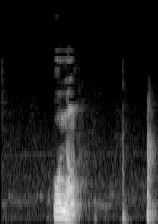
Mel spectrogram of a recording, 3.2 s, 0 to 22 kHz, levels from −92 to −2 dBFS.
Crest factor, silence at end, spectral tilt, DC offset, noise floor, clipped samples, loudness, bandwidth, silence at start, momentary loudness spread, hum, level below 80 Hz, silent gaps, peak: 20 dB; 0.1 s; -9 dB/octave; under 0.1%; -64 dBFS; under 0.1%; -17 LUFS; 7.8 kHz; 1.05 s; 20 LU; none; -64 dBFS; none; -4 dBFS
